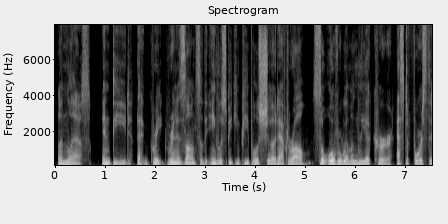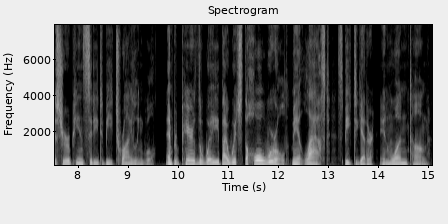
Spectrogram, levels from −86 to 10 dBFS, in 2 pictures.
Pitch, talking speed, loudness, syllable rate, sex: 115 Hz, 170 wpm, -21 LUFS, 4.9 syllables/s, male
